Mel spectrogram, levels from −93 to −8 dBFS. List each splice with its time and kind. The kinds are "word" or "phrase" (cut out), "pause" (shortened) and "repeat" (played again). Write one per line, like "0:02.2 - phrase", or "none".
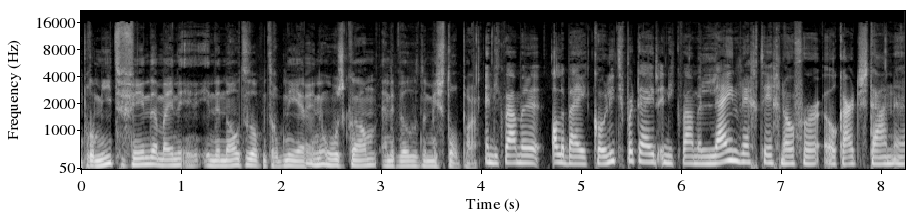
0:01.0 - word
0:01.8 - word
0:02.3 - phrase
0:03.2 - word
0:04.6 - pause
0:05.8 - word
